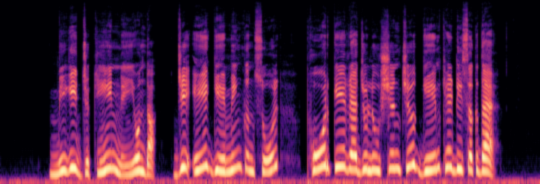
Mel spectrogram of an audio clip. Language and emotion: Dogri, surprised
